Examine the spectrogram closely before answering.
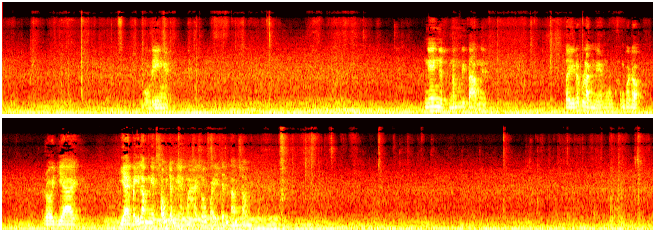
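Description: A fabric jacket rustles as it is handled.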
